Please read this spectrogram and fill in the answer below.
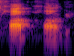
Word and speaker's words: Hauppauge: I did pronounce it right. You're from the East Coast. It's Hauppauge.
